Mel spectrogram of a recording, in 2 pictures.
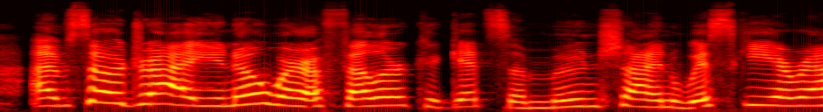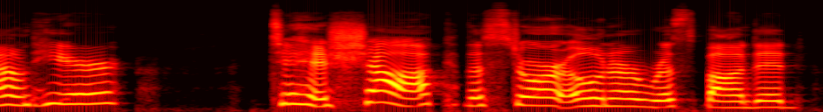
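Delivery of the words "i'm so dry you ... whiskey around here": put-on Minnesota accent. Narrating a story, voicing a character speaking to a store owner, doing a minnesota accent. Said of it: "I'm doing Minnesota".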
